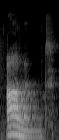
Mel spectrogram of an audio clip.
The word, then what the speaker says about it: almond: very comfortable this afternoon almond now in this word the L is silent it's not almond or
